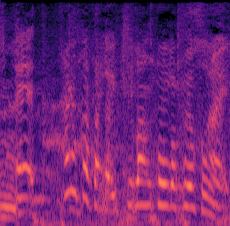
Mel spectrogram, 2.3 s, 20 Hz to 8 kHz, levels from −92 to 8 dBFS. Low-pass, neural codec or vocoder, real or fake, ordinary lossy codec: none; codec, 16 kHz, 2 kbps, FreqCodec, larger model; fake; none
